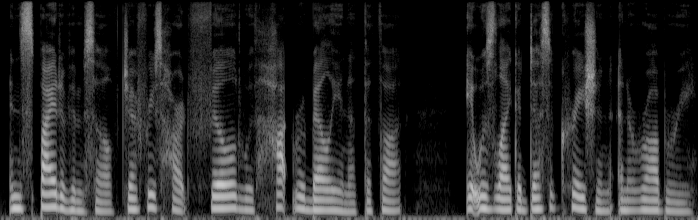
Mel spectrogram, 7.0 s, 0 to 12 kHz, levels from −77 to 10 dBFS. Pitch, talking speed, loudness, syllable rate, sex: 160 Hz, 180 wpm, -19 LUFS, 5.2 syllables/s, female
